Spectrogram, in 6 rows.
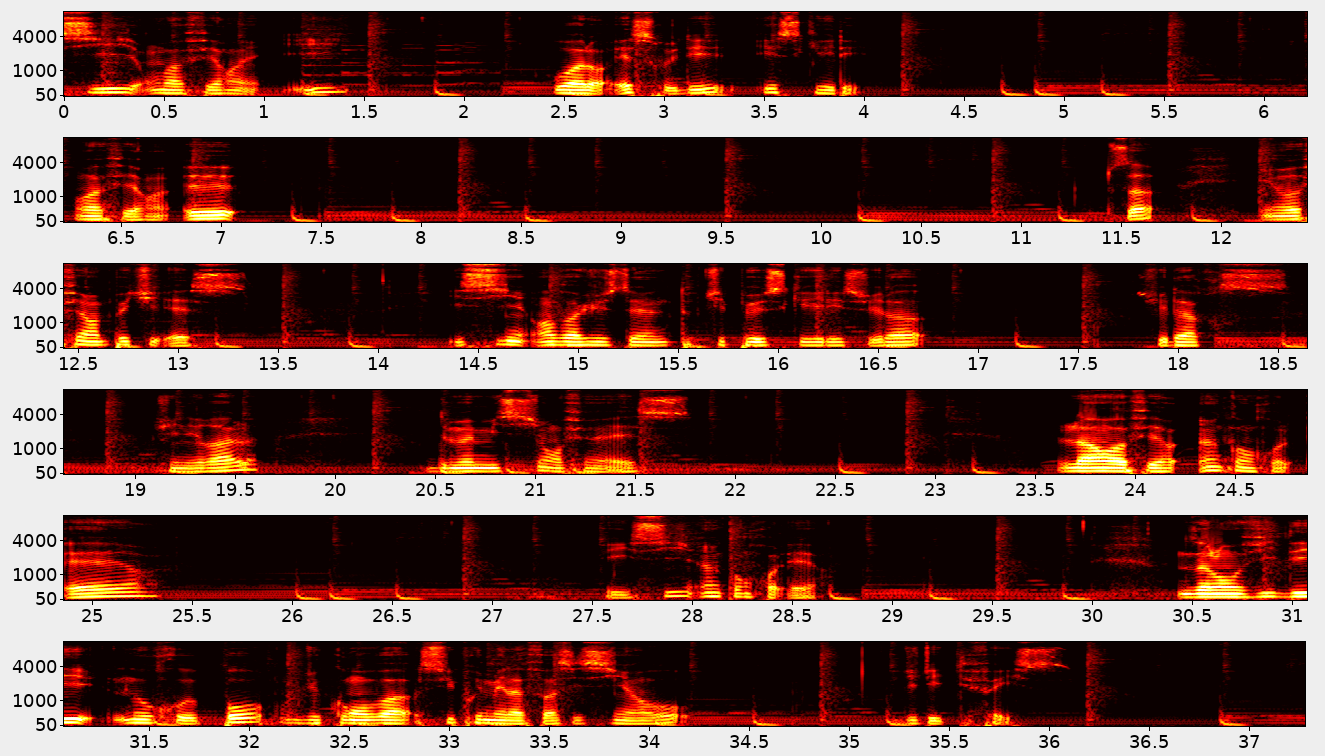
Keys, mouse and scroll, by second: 0.7 e, 2.9 s, 6.3 e, 12.1 s, 14.4 alt+right click, 15.2 s, 19.8 alt+right click, 20.7 s, 23.4 ctrl+r, 27.2 ctrl+r, 29.2 Tab, 29.6 Tab, 30.4 ctrl+Tab, 32.2 right click, 33.4 x, 35.9 middle click, 35.9-36.3 scroll down 3, 36.3-37.2 middle drag.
